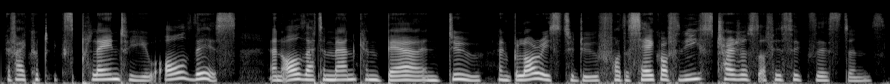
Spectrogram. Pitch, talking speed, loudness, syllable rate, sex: 210 Hz, 200 wpm, -17 LUFS, 4.6 syllables/s, female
